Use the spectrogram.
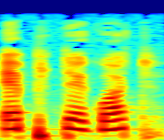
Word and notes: aptegwat: Mi'gmaq

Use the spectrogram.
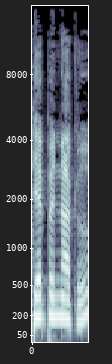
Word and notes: tepnatl: Mi'gmaq

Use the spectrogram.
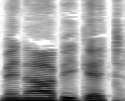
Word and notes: mena'piget: Mi'gmaq

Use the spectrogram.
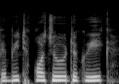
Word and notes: pemitqoju'tugwi'g: Mi'gmaq

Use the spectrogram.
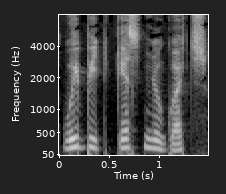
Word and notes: wipit: Mi'gmaq

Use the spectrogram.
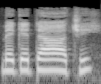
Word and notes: megeta'ji: Mi'gmaq

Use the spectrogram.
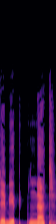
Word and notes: temiptnat: Mi'gmaq

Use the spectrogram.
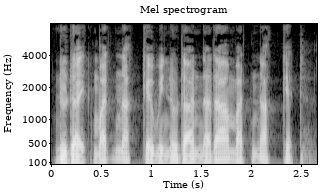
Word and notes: nata'matnagget: Mi'gmaq

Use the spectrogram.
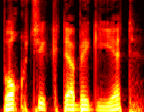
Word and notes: poqjigtapegiet: Mi'gmaq

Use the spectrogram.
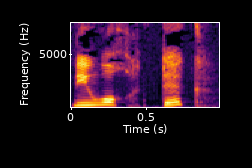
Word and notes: niwoqteg: Mi'gmaq

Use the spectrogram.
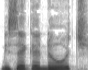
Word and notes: misegnu'j: Mi'gmaq

